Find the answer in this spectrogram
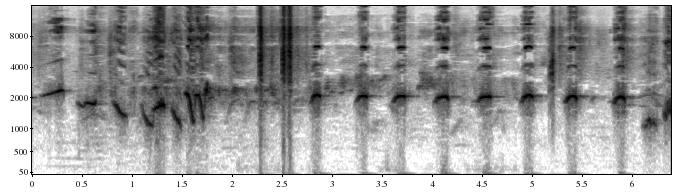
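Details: Song of a young wild white-rumped shama from the forest, used as a lure: a burst of tumbling warbled notes and clicks, then a steady series of clear short whistles about three per second.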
